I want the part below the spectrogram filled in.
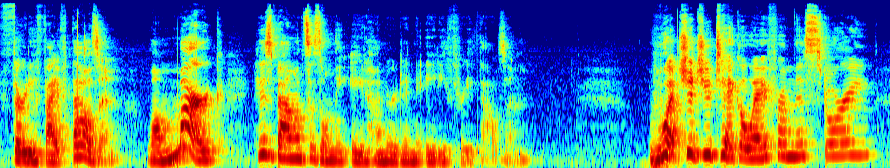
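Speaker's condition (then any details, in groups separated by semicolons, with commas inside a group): No condition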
